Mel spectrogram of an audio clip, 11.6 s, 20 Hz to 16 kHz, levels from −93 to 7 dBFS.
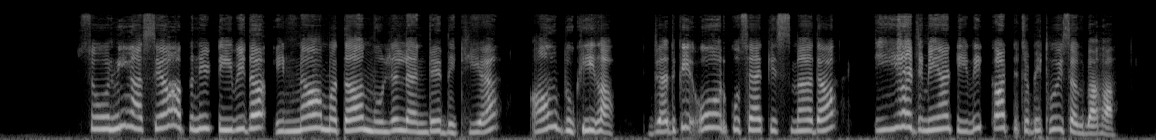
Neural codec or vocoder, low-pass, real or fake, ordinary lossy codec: codec, 24 kHz, 1 kbps, SNAC; 10.8 kHz; fake; none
